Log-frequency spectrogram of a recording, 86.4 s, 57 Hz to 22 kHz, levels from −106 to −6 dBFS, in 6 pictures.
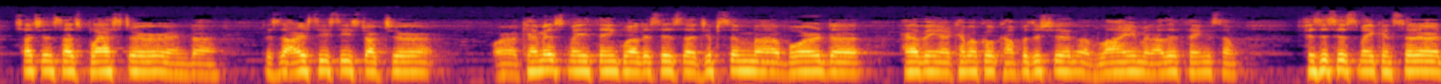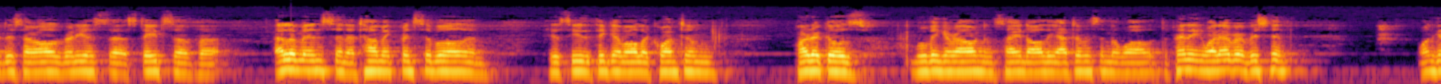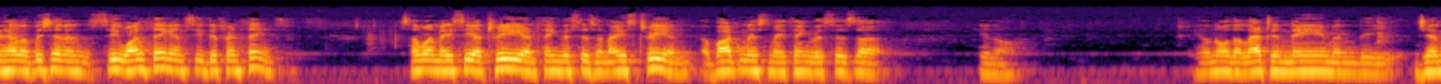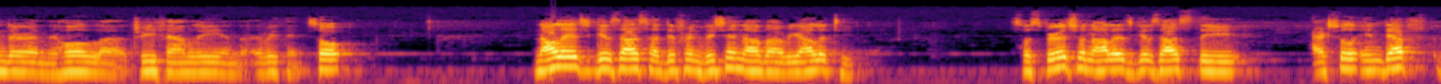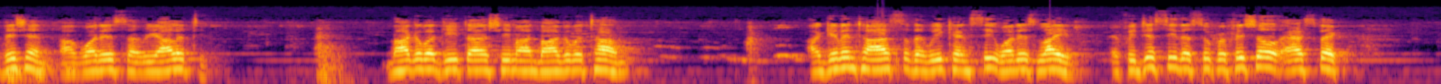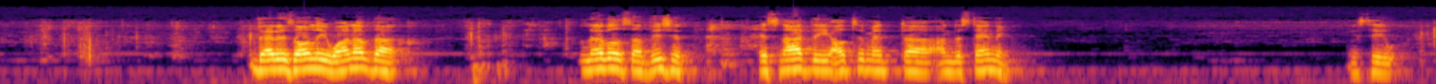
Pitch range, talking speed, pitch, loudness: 140-160 Hz, 130 wpm, 150 Hz, -18 LUFS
